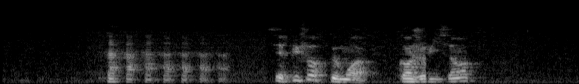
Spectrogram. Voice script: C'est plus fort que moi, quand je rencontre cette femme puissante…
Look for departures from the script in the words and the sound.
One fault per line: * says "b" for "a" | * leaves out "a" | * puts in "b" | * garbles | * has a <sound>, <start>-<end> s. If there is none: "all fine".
* has a laugh, 1.0-2.3 s
* leaves out "rencontre cette femme"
